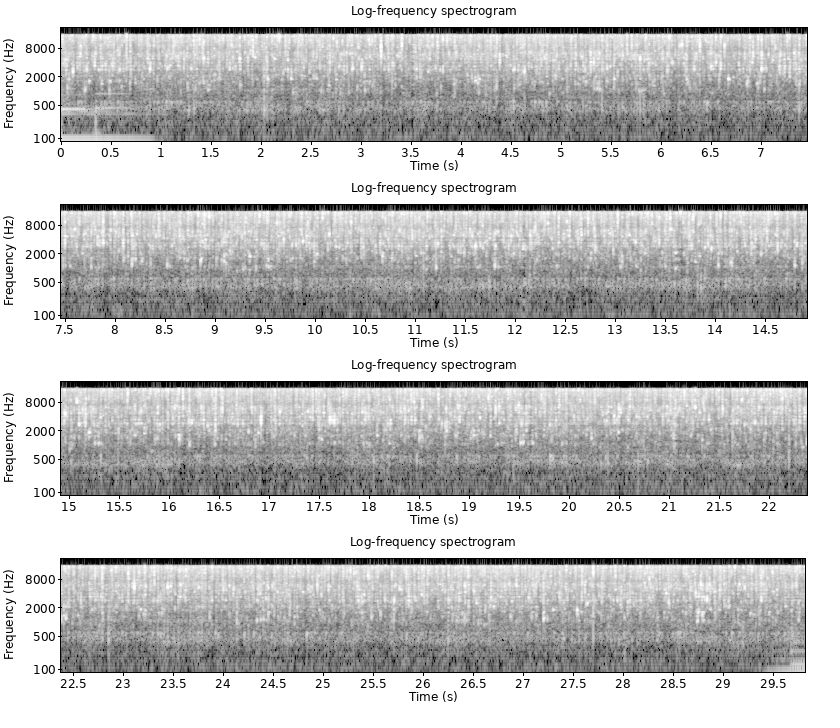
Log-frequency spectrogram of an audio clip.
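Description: Small forest stream trickling and babbling over stones and leaf litter: a steady, splashy, high-pitched wash of running water.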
